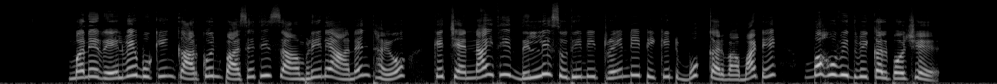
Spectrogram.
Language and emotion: Gujarati, happy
